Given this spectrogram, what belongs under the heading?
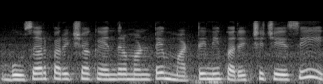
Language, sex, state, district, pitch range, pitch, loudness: Telugu, female, Andhra Pradesh, Srikakulam, 230-260 Hz, 245 Hz, -13 LUFS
